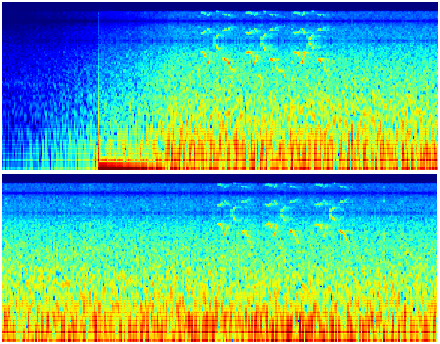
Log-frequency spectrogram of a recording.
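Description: Steady background hiss with a bird calling twice, each time a quick run of three or four short, falling, high chirps, about two seconds in and again near seven seconds. The sound cuts in with a click about a second in.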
